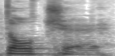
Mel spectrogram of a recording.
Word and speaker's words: Dulce: I've heard it pronounced a couple different ways. I've heard Dulce and Dolce.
